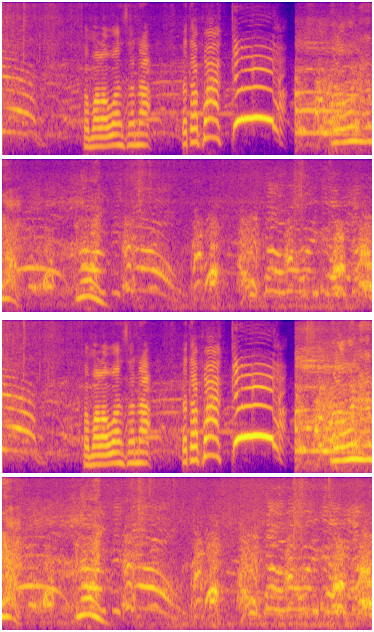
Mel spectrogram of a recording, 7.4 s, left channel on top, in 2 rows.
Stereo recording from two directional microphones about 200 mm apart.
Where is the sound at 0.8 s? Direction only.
Centre (ahead or behind).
